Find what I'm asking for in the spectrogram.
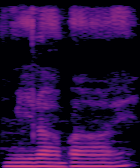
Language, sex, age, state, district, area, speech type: Manipuri, female, 45-60, Manipur, Imphal East, rural, spontaneous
